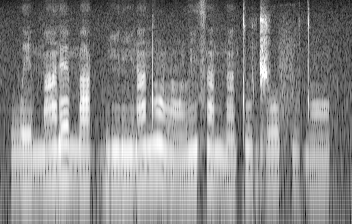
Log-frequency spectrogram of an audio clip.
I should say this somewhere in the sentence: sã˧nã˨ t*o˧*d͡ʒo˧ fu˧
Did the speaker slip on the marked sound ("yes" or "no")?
yes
